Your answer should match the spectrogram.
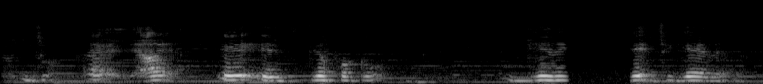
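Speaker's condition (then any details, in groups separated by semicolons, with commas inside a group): Cerebral palsy; lifelong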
